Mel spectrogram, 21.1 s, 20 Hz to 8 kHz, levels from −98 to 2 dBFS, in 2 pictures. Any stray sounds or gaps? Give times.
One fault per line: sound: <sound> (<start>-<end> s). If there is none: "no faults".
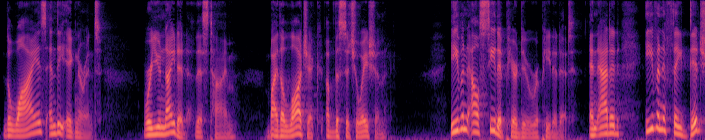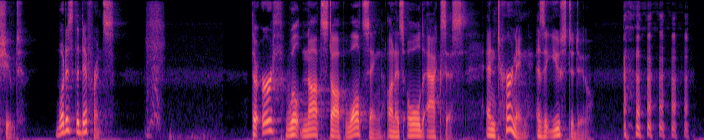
sound: sniff (12.7-13.8 s)
sound: laugh (19.9-20.9 s)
